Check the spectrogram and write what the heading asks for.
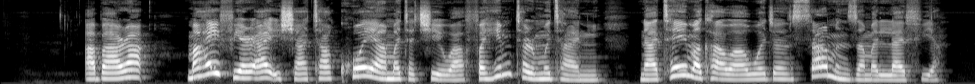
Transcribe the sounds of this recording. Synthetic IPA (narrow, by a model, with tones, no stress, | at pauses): ʔa˨baː˨ɽaː˦ | ma˦ha˦jɸɪ˨jɐ˦rʔaː˦ʔɪ˨ʃaː˦ta˦kʷʰoː˦jaː˨mɐ˦ta˨t͡ʃeː˦˨waː˨ɸɐ˨ɦɪ˦mtʰɐ˨rmʊ˦tʰaː˨neː˦ | naː˨tʰa˦jmɐ˨kaː˦waː˦wɐ˦d͡ʒɛ˦nsaː˦mʊ˨nzɐ˦mɐ˦nlaː˦ɸɪ˦jaː˨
